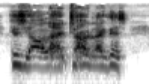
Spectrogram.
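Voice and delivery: put-on, gravel-voiced tough-guy voice. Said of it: "doing this gravelly voice thing".

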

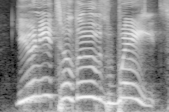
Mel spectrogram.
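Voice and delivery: high, slow, angry shouting.

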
